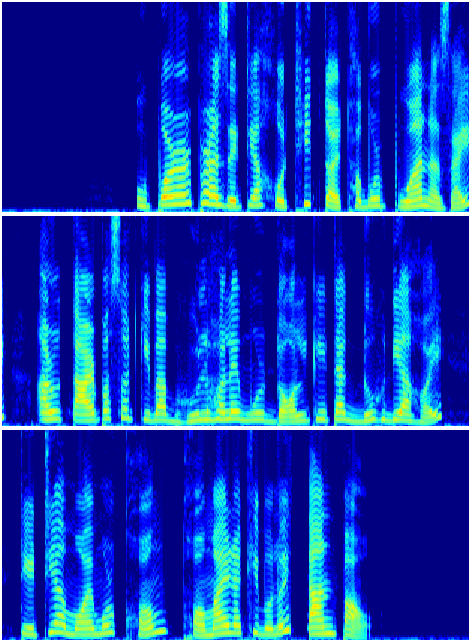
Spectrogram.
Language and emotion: Assamese, angry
